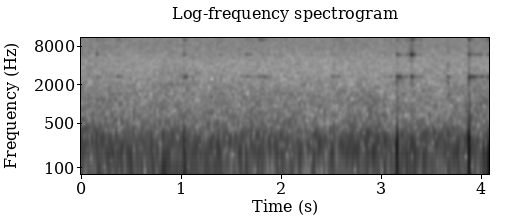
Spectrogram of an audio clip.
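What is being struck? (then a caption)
Small clear glass cup. Fingertips and nails tap a small, hollow, clear glass cup or votive holder, with a little pink content at the bottom, held close to the microphone. Six soft, irregular clinks rise out of a quiet background; each is a short low thump with faint bright ringing overtones that die away almost at once. The taps are sparse at first and bunch together toward the end.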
